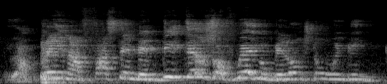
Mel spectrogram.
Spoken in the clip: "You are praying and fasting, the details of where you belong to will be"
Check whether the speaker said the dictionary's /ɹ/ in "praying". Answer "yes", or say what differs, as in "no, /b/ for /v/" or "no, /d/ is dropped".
no, /l/ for /ɹ/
